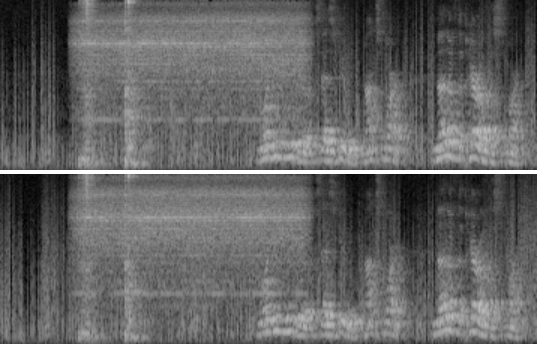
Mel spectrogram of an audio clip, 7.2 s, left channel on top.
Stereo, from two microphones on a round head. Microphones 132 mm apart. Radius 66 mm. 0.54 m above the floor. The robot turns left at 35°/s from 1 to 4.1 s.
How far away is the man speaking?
About 7.5 m.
